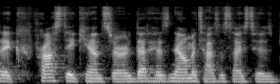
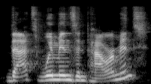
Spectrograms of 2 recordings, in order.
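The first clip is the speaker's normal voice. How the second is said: ordinary talk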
